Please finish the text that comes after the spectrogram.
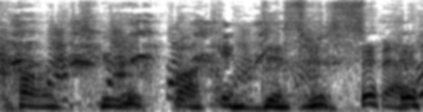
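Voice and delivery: laughing mock threat. Joking mock threat banter.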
